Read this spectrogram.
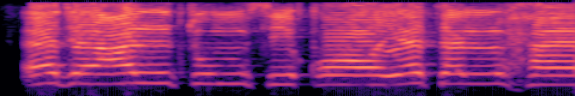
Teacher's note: أنا عايز أمد الألف بتاع الحاج ست حركات وأنزل على تشديد الجيم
